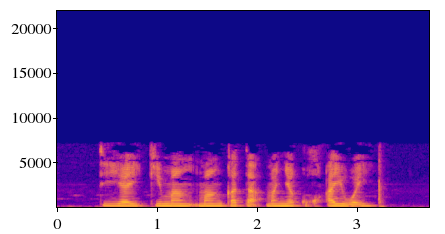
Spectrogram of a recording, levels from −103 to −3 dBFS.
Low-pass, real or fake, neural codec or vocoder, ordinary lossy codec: 7.2 kHz; real; none; MP3, 64 kbps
